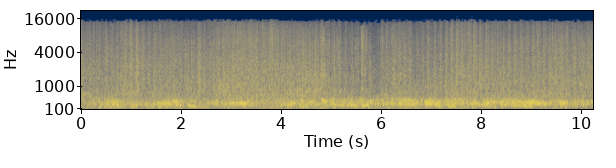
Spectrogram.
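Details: Many domestic pigeons producing continuous low, rolling coos that overlap into a steady murmuring drone, with scattered sharp clicks and rustling of wings or feet.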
